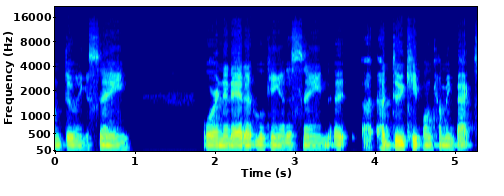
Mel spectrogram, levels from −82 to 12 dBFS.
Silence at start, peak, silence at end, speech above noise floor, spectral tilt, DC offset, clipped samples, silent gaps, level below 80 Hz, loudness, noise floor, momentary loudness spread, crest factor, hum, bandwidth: 0 s; -14 dBFS; 0 s; 43 dB; -6 dB/octave; under 0.1%; under 0.1%; none; -64 dBFS; -30 LUFS; -73 dBFS; 8 LU; 18 dB; none; 16 kHz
